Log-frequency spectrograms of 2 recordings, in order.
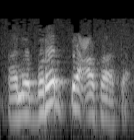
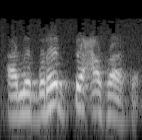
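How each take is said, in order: Both takes have the same delivery.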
